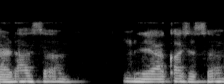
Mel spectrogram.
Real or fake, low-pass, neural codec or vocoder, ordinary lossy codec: real; 7.2 kHz; none; Opus, 24 kbps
